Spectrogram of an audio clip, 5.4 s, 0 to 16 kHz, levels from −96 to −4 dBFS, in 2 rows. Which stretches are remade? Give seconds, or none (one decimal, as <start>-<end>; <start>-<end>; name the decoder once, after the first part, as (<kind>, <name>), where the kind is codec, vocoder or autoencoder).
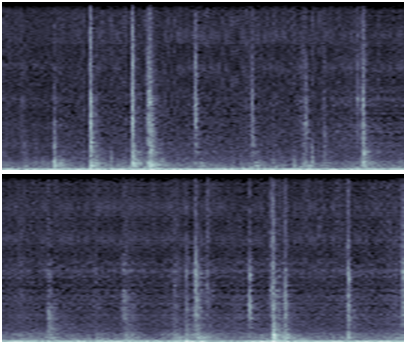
0.0-0.4 (codec, DAC); 2.2-5.4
